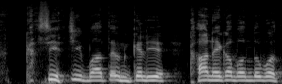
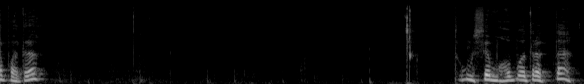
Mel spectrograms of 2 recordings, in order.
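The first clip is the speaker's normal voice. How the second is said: tender question; 6 dB quieter than usual. Retold or imitated. Jesus asks Peter tenderly.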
